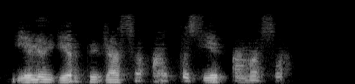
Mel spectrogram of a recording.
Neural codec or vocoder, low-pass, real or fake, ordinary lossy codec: codec, 44.1 kHz, 0.9 kbps, DAC; 10.8 kHz; fake; AAC, 32 kbps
